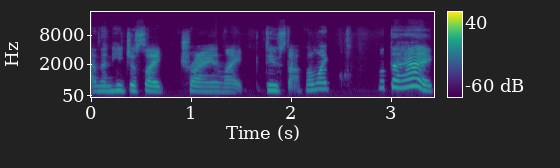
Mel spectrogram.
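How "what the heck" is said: higher, louder "what the heck"; a retold exasperated exclamation; indignant outburst. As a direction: snap it out in disbelief. Reacting to his unwanted advances.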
